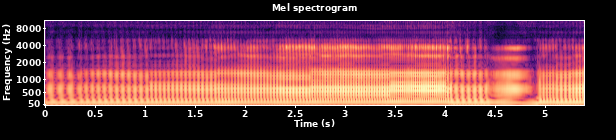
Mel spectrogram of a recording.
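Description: An electronic instrument plays a melody of steady, held notes that step up and down.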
